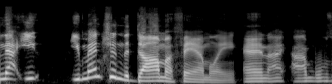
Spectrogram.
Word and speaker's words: dhamma: the religion it meant teachings so it's parallel pronunciation in Pali is dhamma and so dhamma meant teachings of Buddha and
